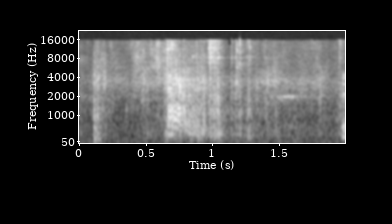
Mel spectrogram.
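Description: Soft rustle and light clicks of a webbing bag strap being pulled through its slider adjuster to shorten it: a click right at the start, a short rustle about two thirds of a second in, then small handling sounds.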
